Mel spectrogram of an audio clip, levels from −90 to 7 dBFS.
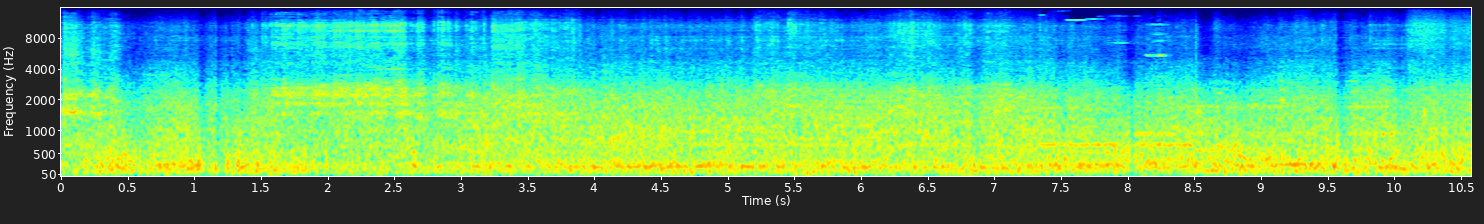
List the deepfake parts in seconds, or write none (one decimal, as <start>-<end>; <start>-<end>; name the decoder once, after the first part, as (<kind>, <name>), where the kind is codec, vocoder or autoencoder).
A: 2.9-6.9 (vocoder, BigVGAN v2); 7.9-8.5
